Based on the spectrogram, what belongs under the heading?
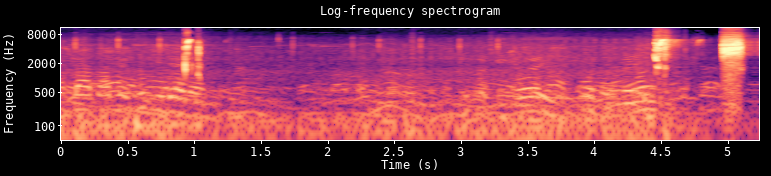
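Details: Black francolin (kala teetar), 19 April 2020: one harsh raspy note early, then two loud grating notes at the close, separated by a stretch of background music and voices.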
